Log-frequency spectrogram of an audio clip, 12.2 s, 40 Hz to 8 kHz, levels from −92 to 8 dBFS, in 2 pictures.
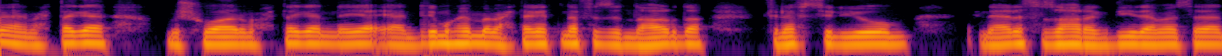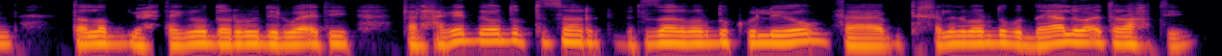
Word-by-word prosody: يعني 140 -4 +2
محتاجة 140 +4 +1 0.3
مشوار، 125 +1 +2
محتاجة 135 +3 0
إن 130 -1 -2
هي 130 - +1
يعني 125 -3 0
دي 130 +3 +1
مهمَّة 135 -1 +3
محتاجة 125 +2 +1
تتنفّذ 135 -1 -2
النهارده 125 +2 +1 0.3
في - - -6
نفس 125 +1 -1
اليوم 125 0 +3 0.4
إن 120 - -3
هي 120 - +2
لسَّه 130 -1 -1
ظاهرة 130 -1 +3
جديدة 125 +2 +1
مثلًا، 125 +1 0 0.3
طلب 130 0 0
محتاجينه 120 +2 -1
ضروري 130 0 +1
دلوقتي، 130 +1 0 0.2
فالحاجات 120 +8 -2
دي 170 - -2
برضه 165 0 0
بتظهر 150 0 -2
بتظهر 135 +3 0
برضه 140 +2 +1
كل 145 0 -1
يوم، 160 +3 +2
فبتخلِّيني 115 +3 -2
برضه 140 +1 +2
بتضيِّع 125 +2 +1
لي 150 - +4
وقت 145 -2 +1
راحتي. 120 -2 -3
130 Hz, 190 wpm, -23 LUFS, 125-135 Hz, 0.4 s, لي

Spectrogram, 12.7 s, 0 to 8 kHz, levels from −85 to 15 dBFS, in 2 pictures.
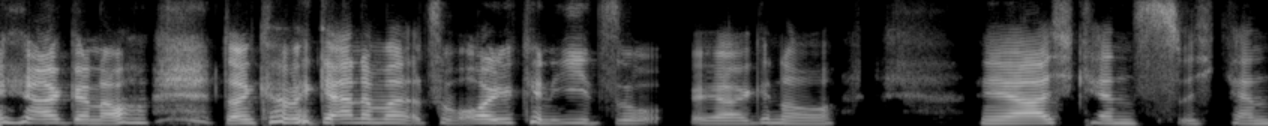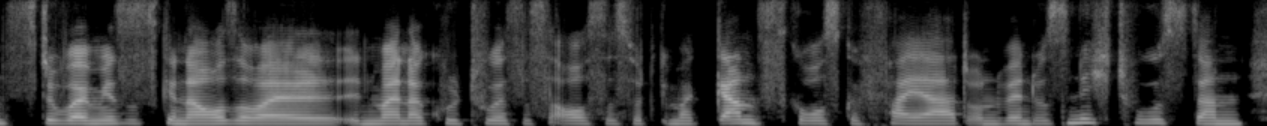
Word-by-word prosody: Ja, 245 -3 +7
genau. 230 +1 +2 0.4
Dann 225 +2 +6
können 295 -5 +2
wir - - +2
gerne 250 0 +7
mal 235 -1 +1
zum - - -10
All-you-can-eat 235 -2 0
so. 205 -1 -11 0.2
Ja, 195 0 -1
genau. 205 -5 -7 0.7
Ja, 210 +1 +7
ich 225 - -2
kenne 220 -3 -2
es, 205 - -4
ich 195 +1 -12
kenne 200 -3 -5
es. 205 - -15
Du, 205 - -6
bei 200 0 +3
mir 200 +1 -4
ist 205 - -12
es 210 - -14
genauso, 195 -1 -2
weil 180 0 +1
in 185 - -10
meiner 190 +1 +1
Kultur 205 0 -12
ist 200 -1 -14
es 195 - -15
auch 195 +1 -7
so, 200 - -17
es 195 - -14
wird 195 - -16
immer 195 0 -11
ganz 215 -1 0
groß 195 -1 -11
gefeiert 195 -1 -4
und 180 0 -13
wenn 190 0 -4
du's 190 +3 -12
nicht 245 0 -7
tust, 225 -3 -12
dann, 190 -1 -5
205 Hz, 215 wpm, -22 LUFS, 195-225 Hz, 0.7 s, Ja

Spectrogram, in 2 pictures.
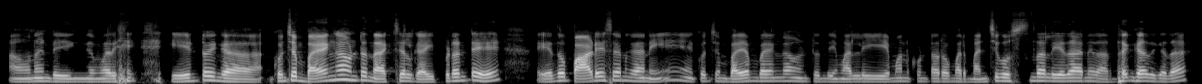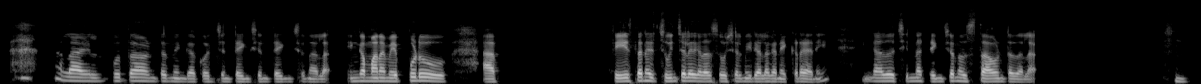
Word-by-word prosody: అవునండి. 140 +2 0
ఇంగ 135 0 -3
మరి 135 +1 +3 0.6
ఏంటో 160 +6 +3
ఇంగ 155 -4 +5 0.5
కొంచెం 165 +5 +5
భయంగా 190 +11 +7
ఉంటుంది 195 -8 +2
యాక్చువల్‌గా. 145 +1 +1
ఇప్పుడంటే 170 +6 +2 0.7
ఏదో 175 +6 +4
పాడేసాను 180 +7 +5
గానీ, 140 -4 0 0.4
కొంచెం 150 -1 -6
భయం 150 +4 +4
భయంగా 160 +1 -1
ఉంటుంది. 135 -1 -7
మళ్ళీ 135 +1 -2 0.2
ఏమనుకుంటారో 140 -1 -5
మరి 135 -1 -3
మంచిగా 145 +6 0
ఒస్తుందా? 170 +2 0
లేదా? 155 +1 +4
అనేది 150 -3 -4
అర్థం 125 +6 0
కాదు 155 -3 +2
గదా! 140 +5 +1 0.8
అలా 175 -2 -1
వెళ్ళిపోతా 160 +2 -6
ఉంటుంది 150 0 -8
ఇంకా 135 -1 -4
కొంచెం 135 +1 -9
టెన్షన్, 135 +1 -6
టెన్షన్ 130 0 -9
అలా - - -6 0.3
ఇంకా 160 +1 0
మనం 155 0 +2
ఎప్పుడూ 175 +3 0 0.6
ఆ - - +3 1.2
ఫేసనేది 155 +3 +1
చూయించలేదు 155 +1 +1
కదా! 140 0 +1
సోషల్ 145 0 -5
మీడియా‌లో 140 0 -2
గాని 130 -2 -4
ఎక్కడ 140 - -8
గాని - - -10 0.4
ఇంగ - - -11
ఏదో 155 - +2
చిన్న 155 +1 -6
టెన్షనొస్తా 145 0 -2
ఉంటదలా. 130 -3 -5 1.4
హ్మ్. 135 -2 -10
150 Hz, 130 wpm, -22 LUFS, 135-160 Hz, 1.4 s, భయంగా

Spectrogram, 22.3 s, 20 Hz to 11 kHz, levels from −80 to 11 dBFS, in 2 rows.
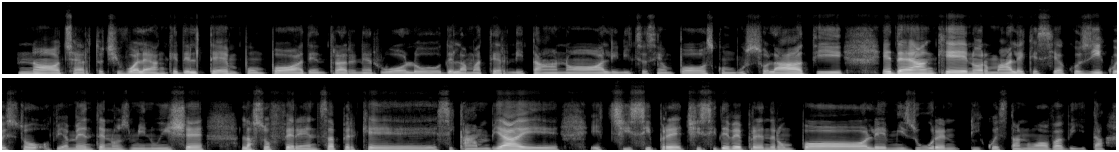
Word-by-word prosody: No, 180 -5 +2
certo, 150 -1 -6
ci 155 +2 -8
vuole 160 -1 +4
anche 160 +2 -3
del 150 -1 +1
tempo 165 +1 -2
un 150 -1 -6
po' 150 +1 +2
ad 145 +1 0
entrare 150 +1 -3
nel 150 +1 -7
ruolo 145 -1 -3
della 145 -1 0
maternità, 150 0 -5
no? 155 +1 -1
All'inizio 150 0 -4
si 150 +2 -12
è - - -5
un 145 +1 -9
po' 155 +1 -2
scombussolati 170 +3 +1 0.4
ed 225 -3 +3
è 180 - +10
anche 180 0 +7
normale 155 -2 +1
che 160 - -9
sia 150 -1 -6
così; 175 +11 -2
questo 160 -3 -3
ovviamente 170 +3 -3
non 160 -1 -5
sminuisce 160 +2 -1 0.4
la 165 - +2
sofferenza 170 +3 -1
perché 145 -5 -3
si 180 +7 -12
cambia 160 +9 +6
e 145 -5 +1 0.3
e 155 - -9
ci 210 -1 -6
si 195 +2 -4
pre 175 -2 +3
ci 190 +4 -7
si 185 - -7
deve 180 -3 +4
prendere 170 0 -2
un 165 -1 -5
po' 165 -1 +4
le 160 0 0
misure 170 -1 -4
di 175 -2 -14
questa 165 -4 -6
nuova 155 0 -2
vita. 140 0 -9
160 Hz, 150 wpm, -24 LUFS, 150-170 Hz, 0.4 s, è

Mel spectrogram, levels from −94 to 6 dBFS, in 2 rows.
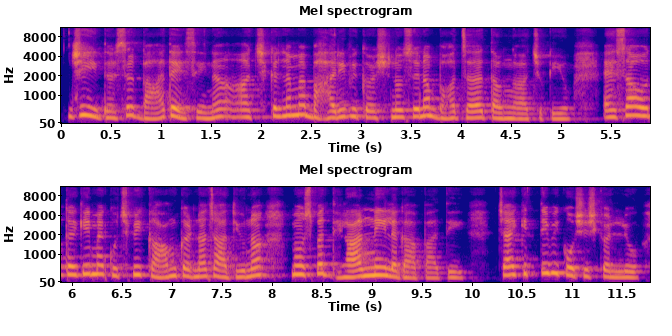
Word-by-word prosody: जी, 305 -3 +5
दरअसल 220 +7 -1
बात 195 +6 -4
ऐसी 215 -6 +2
है 200 - -3
ना 230 +5 -1 0.2
आजकल 245 +3 0
ना 295 - +3
मैं 315 -1 +3
बाहरी 220 +1 0
विकर्षणों 240 -2 -1
से 250 +2 +2
ना 285 - +3
बहुत 205 +1 -4
ज़्यादा 215 +1 +1
तंग 195 0 -1
आ 180 -1 -3
चुकी 180 +1 -5
हूँ। 180 0 -6 0.3
ऐसा 240 +5 +2
होता 290 -1 +3
है 285 - +3
कि 315 +2 +1
मैं 310 0 +3
कुछ 270 -2 -4
भी 290 -1 +2
काम 210 +2 0
करना 235 -3 -1
चाहती 210 -4 -2
हूँ 210 - -1
ना, 265 +3 +2 0.3
मैं 300 - +4
उस 295 0 +2
पे 330 - +3
ध्यान 205 +4 +3
नहीं 275 0 +6
लगा 210 -6 0
पाती, 180 +1 -7 0.3
चाहे 275 +1 +3
कित्ती 310 +3 -2
भी 345 0 +2
कोशिश 255 -3 +3
कर 225 -3 -2
लूँ। 195 -1 -3
235 Hz, 225 wpm, -23 LUFS, 205-275 Hz, 0.3 s, नहीं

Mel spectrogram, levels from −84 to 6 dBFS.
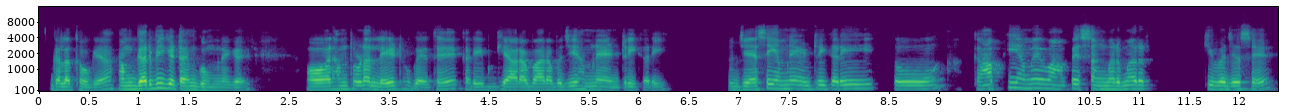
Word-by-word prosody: गलत 130 0 +1
हो - - +1
गया। 130 +8 -2
हम 150 0 +1
गर्मी 175 +6 +7
के 185 - +6
टाइम 145 -1 +3
घूमने 125 -2 -4
गए 115 +3 -4 0.7
और 140 +1 +6
हम 150 0 -4
थोड़ा 160 +1 +3
लेट 150 +1 +2
हो 155 - -10
गए 125 -4 -1
थे, 155 +4 0
करीब 130 -4 -5
11-12 135 0 +2
बजे 135 +3 -1
हमने 140 -2 -3
एंट्री 125 +1 -3
करी। 130 - -6 0.7
तो 140 - -8
जैसे 145 +4 +1
ही 185 - +3
हमने 175 0 -1
एंट्री 165 0 -3
करी, 175 +2 -1 0.2
तो 155 +1 +1 0.4
काफ़ी 170 +6 -2
हमें 195 0 -3
वहाँ 170 -4 -2
पे 185 - +1
संगमरमर 155 +1 0 0.6
की 165 - -2
वज़ह 150 -1 +4
से 150 - -2
150 Hz, 180 wpm, -22 LUFS, 135-165 Hz, 0.7 s, गर्मी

